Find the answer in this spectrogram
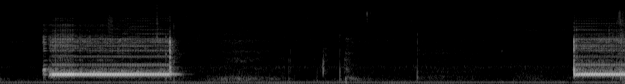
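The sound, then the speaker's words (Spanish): Two loud, steady ringback tones from a cell phone call returning a dropped call, each lasting over a second with a long quiet gap between them, heard alone against faint background noise. “Ahí disculpen el, el tono del celular.”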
